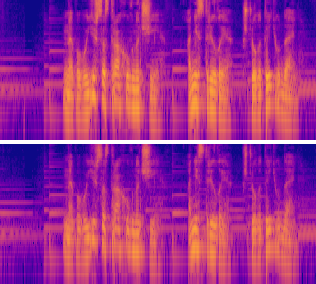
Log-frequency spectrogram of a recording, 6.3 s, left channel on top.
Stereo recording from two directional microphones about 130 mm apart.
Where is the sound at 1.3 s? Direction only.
20° left (ahead or behind).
